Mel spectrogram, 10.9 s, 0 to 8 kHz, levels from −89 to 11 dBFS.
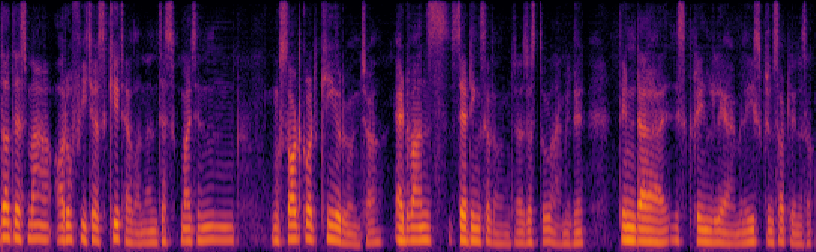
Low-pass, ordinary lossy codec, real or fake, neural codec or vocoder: none; none; fake; codec, 16 kHz, 0.8 kbps, ZipCodec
